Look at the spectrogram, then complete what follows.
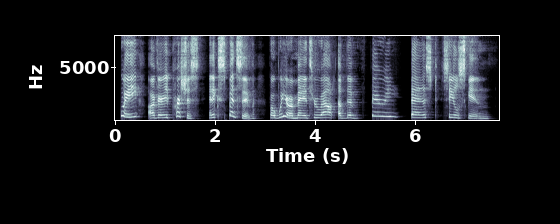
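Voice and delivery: proud little creatures announcing themselves; sealskin dwarfs. Acted. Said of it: "said the brown people".

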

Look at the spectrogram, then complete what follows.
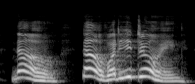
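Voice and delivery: high, loud furious protest; furious demand. A narrator's reading. Venters protesting to Lassiter, high and furious. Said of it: "he demanded in a kind of fury".

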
